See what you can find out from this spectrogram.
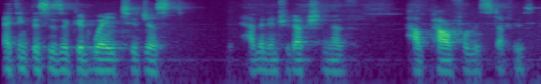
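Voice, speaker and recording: Man, dream analyst, casual interview, earnest and enthusiastic, lowish pitch. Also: monotone, moderate pace, gravelly. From United States. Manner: earnest, enthusiastic, laughs easily.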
